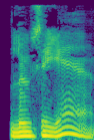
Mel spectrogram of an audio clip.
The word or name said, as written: Lucianne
